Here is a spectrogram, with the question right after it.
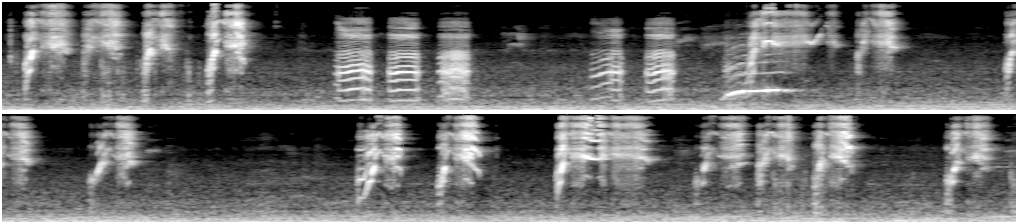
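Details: Baby monkey left by itself in a cage calls out in fear: rapid series of shrill screeches, trembling stepped squeals and one drawn-out whine, repeated throughout over a low hum.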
